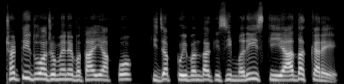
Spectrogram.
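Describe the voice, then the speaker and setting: A man delivers a sermon in a high, bright voice that stays smooth and clear. He keeps asking the crowd questions and answering them himself. The sound is dry and close, with slow, careful Arabic recitation. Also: fairly even intonation, dry recording. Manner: recites Arabic supplications slowly and deliberately. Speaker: Islamic preacher. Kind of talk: sermon lecture to a gathering.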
